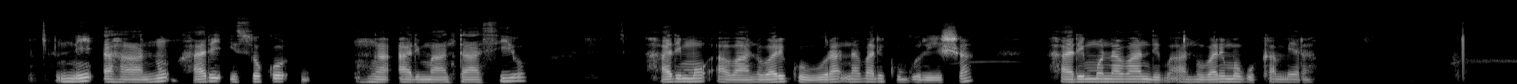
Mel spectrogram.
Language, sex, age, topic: Kinyarwanda, male, 18-24, finance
